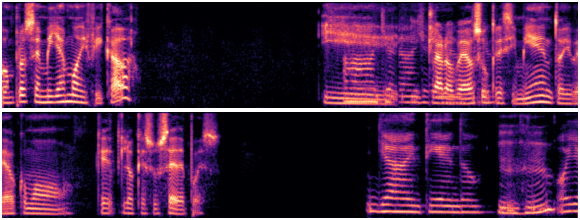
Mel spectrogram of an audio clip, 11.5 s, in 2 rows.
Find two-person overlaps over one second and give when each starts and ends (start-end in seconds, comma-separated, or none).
3.4-5.0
